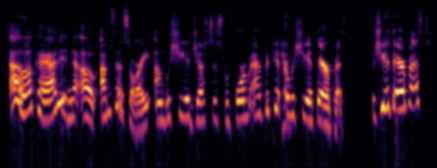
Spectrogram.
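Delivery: high, loud sarcastic apology building to incredulous questions; mock indignation. Woman in the car mocking the advocate's credentials, mock indignant.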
